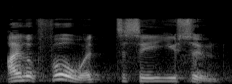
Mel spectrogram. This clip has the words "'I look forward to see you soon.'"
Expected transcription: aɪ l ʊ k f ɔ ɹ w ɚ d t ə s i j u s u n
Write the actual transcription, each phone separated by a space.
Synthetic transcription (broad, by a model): aɪ l ʊ k f ɔ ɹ w ɚ d t ə s i j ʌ s u n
